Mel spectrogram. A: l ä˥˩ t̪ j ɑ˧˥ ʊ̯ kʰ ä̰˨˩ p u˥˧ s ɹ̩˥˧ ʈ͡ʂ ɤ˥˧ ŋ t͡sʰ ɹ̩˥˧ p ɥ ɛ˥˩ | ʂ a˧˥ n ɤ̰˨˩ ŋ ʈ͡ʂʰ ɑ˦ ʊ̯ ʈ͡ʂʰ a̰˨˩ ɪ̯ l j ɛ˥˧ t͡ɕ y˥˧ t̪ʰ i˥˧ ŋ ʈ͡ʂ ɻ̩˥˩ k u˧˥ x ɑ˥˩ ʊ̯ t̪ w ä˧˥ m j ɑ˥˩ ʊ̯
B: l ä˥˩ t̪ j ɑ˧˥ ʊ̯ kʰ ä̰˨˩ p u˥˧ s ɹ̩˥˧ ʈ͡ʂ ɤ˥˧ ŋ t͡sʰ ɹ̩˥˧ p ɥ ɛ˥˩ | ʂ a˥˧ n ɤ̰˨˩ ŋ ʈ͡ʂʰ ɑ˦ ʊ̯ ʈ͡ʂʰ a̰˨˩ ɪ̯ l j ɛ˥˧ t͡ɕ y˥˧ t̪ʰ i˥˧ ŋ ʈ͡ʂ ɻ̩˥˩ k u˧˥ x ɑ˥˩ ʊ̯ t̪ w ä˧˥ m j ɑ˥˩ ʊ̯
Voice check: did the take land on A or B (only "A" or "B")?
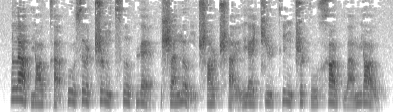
A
